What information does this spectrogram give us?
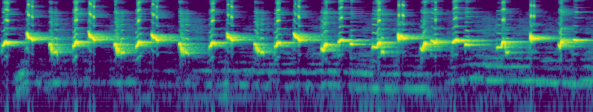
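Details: Fast, continuous whistling from a trucukan (yellow-vented bulbul) in gacor ropel style: loud swooping notes chained tightly together, rising and falling in quick succession against a quiet background.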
